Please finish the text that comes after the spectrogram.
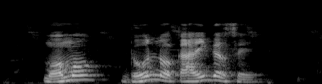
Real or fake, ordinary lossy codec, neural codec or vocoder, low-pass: real; MP3, 64 kbps; none; 7.2 kHz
